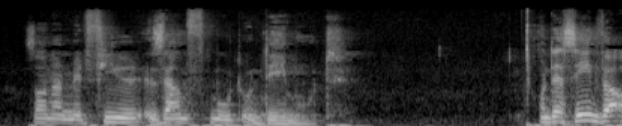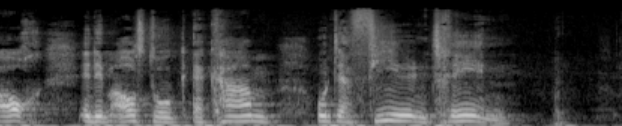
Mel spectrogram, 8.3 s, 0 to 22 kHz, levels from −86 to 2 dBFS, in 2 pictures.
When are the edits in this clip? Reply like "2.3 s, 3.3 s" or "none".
none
